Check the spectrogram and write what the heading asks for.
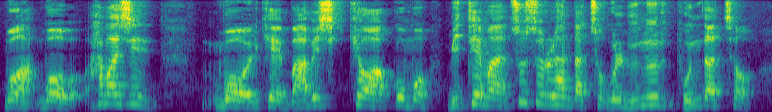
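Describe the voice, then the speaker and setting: A pastor from South Korea preaching a conversational sermon, emphatic and animated, sometimes acting out prayers. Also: medium pitch, normal speed.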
